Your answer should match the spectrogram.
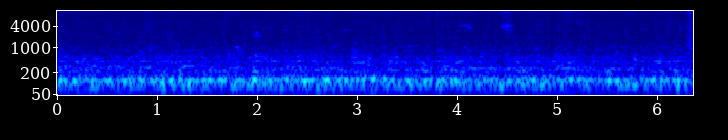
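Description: A steady low rumble of room background noise, with a few faint, scattered small sounds.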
